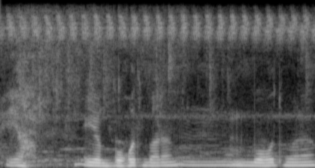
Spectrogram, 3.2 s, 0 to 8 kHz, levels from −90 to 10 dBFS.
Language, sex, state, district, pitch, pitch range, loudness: Hindi, male, Uttar Pradesh, Muzaffarnagar, 150 Hz, 140-155 Hz, -18 LUFS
